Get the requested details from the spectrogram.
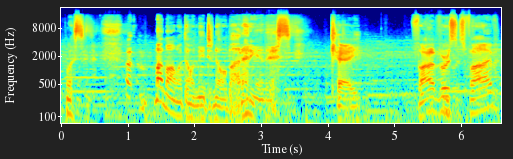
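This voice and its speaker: Over game music, an actor delivers voice lines as a cocky, brawling half-beast man who runs fighting pits, swaggering, boasting and throwing tough-guy taunts. His voice is lowish and very animated, and he takes his time.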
